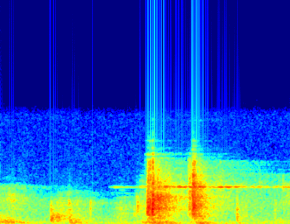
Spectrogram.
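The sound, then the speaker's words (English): A door is opened: a couple of sharp latch clunks about a third of a second apart, with a thin, steady hinge squeak running underneath, then quiet room tone. “Okay, Pop, open the door like before.”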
